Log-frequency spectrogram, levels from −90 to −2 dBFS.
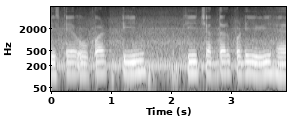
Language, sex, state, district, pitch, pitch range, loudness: Hindi, male, Uttar Pradesh, Shamli, 125 Hz, 120-130 Hz, -13 LUFS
